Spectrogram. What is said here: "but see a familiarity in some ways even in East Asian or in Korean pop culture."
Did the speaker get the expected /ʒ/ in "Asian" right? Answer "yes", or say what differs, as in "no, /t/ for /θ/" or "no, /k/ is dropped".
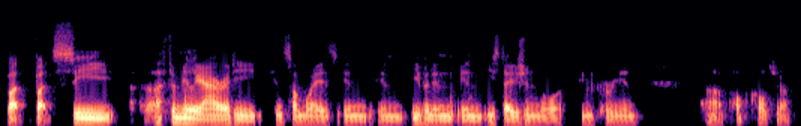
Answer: yes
